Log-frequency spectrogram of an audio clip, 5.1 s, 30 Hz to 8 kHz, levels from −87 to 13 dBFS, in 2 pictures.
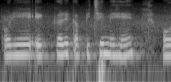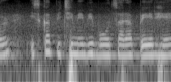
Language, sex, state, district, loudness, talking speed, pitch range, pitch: Hindi, female, Arunachal Pradesh, Papum Pare, -17 LUFS, 200 wpm, 190-205 Hz, 195 Hz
